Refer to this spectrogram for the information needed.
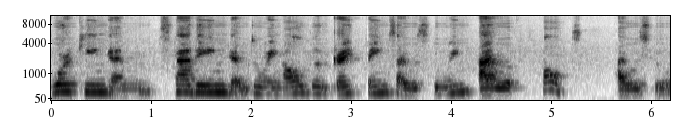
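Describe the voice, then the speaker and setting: At a very slow pace, a woman speaks in an Albanian accent, medium in pitch with ordinary pitch variation. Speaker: human design coach, guest host. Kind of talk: live show presentation.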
